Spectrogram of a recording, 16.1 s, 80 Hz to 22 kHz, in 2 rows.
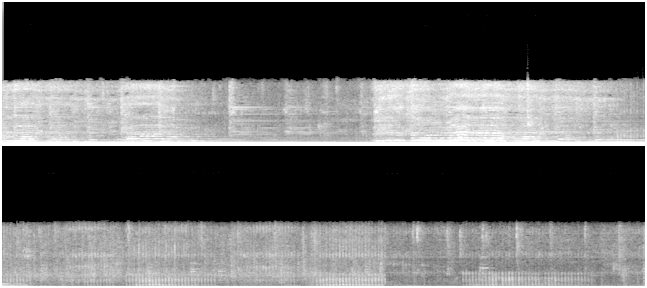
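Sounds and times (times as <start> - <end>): cat purring: 4.3 - 16.0.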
